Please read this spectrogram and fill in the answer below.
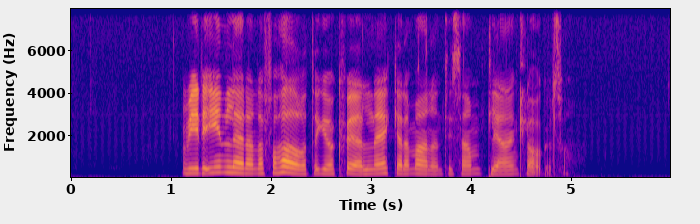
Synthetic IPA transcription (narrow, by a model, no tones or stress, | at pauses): vɪːd̪ːɛɪnleːd̪and̪əfœɾɦœːɾət̪̚d̪ɛɡoːɾkʰvɛlːneːkad̪əmanːənt̪ʰɪlsamt̪ʰlɪɡaankʰlɑ̰ːɡə̰lsəɾ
